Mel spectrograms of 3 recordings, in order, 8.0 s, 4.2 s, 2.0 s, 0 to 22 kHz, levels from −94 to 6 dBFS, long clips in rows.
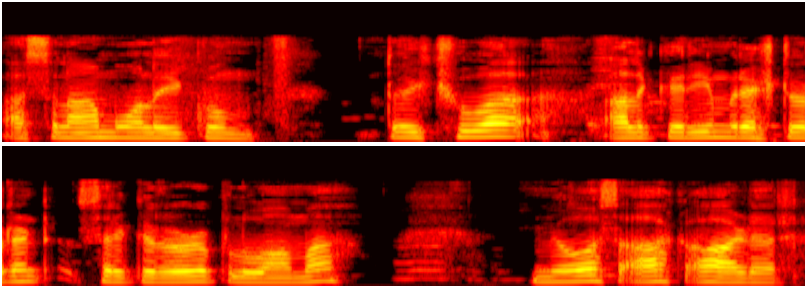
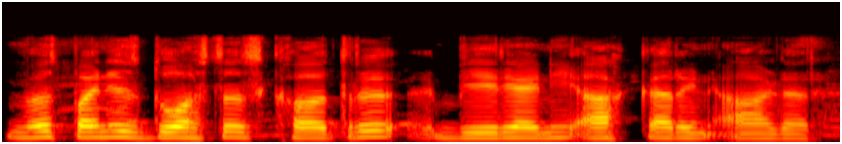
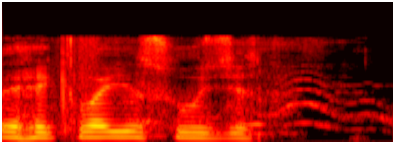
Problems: continuous background conversations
